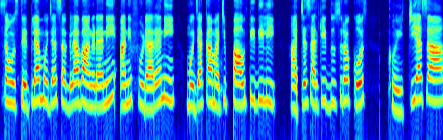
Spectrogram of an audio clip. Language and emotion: Goan Konkani, happy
